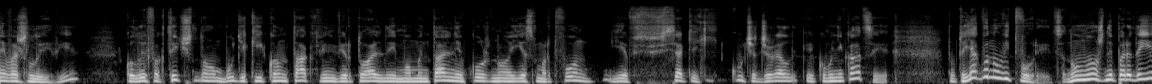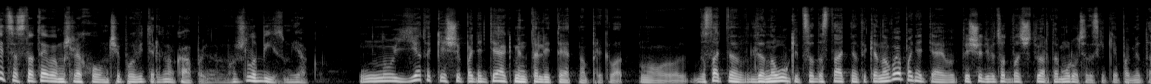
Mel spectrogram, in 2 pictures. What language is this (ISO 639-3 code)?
ukr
